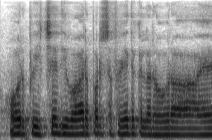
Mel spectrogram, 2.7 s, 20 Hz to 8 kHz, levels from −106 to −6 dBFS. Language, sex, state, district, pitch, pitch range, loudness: Hindi, male, Uttar Pradesh, Shamli, 155 Hz, 140-155 Hz, -16 LUFS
